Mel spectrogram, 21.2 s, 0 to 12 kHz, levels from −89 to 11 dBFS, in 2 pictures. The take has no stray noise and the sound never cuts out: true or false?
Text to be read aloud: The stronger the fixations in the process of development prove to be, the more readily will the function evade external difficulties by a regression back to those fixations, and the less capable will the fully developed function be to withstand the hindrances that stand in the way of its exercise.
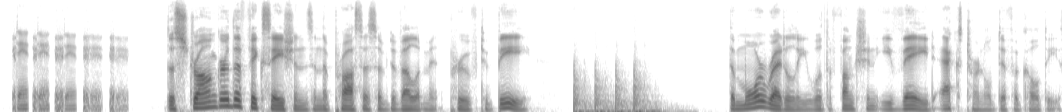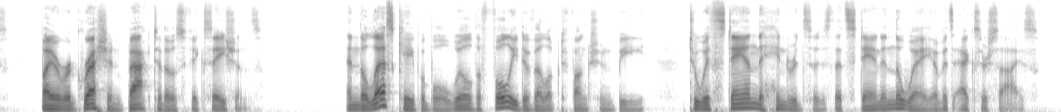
false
